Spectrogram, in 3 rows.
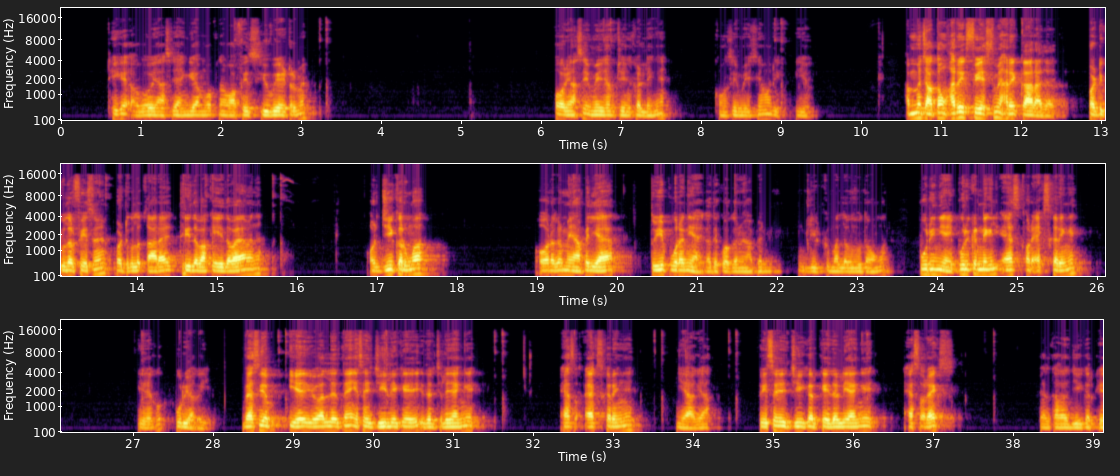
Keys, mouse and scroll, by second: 2.2-4.3 drag, 4.3-4.7 scroll up 1, 4.7 middle click, 4.9 scroll down 1, 5.1-6.7 scroll up 3, 6.7-9.8 drag, 13.5 click, 14.7 3, 14.8 click, 15.7 click, 17.3 g, 21.6 KP_Decimal, 22.1 scroll down 3, 22.4 middle click, 23.0-23.7 scroll up 1, 24.9 s, 27.4 scroll down 2, 27.6 scroll up 1, 27.7-28.8 middle drag, 28.8 click, 30.2 g, 32.3 s, 34.4 click, 35.2 g, 36.1 click, 36.7 s, 38.2 g.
